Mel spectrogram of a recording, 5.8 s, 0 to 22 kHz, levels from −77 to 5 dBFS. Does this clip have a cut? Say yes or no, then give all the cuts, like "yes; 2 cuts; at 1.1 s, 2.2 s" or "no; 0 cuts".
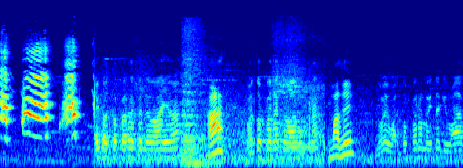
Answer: yes; 3 cuts; at 1.1 s, 4.0 s, 4.6 s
